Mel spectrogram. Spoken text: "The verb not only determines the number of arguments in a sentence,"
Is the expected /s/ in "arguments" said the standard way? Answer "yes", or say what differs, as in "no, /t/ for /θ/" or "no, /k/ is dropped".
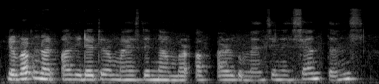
yes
